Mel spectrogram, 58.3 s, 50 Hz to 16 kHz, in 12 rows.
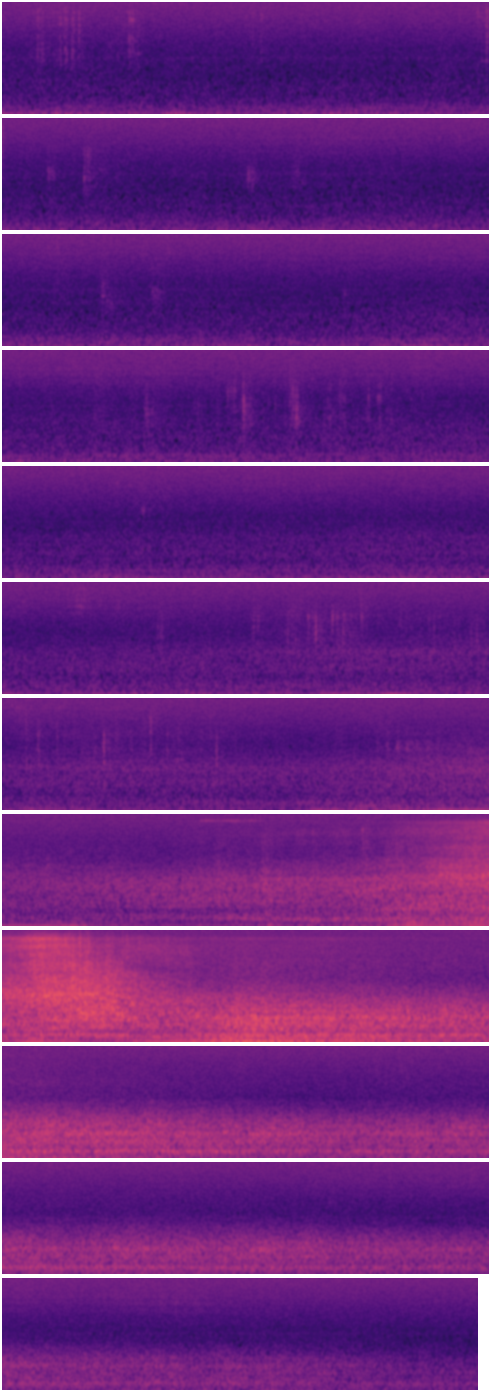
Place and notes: Berlin: Vermessungspunkt Friedelstraße / Maybachufer - Klangvermessung Kreuzkölln ::: 31.01.2012 ::: 02:15
Berlin, Germany, 31 January 2012, 02:15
